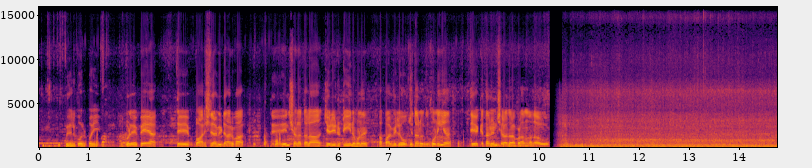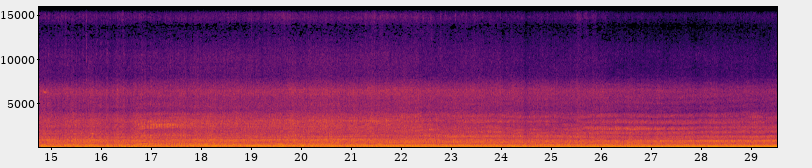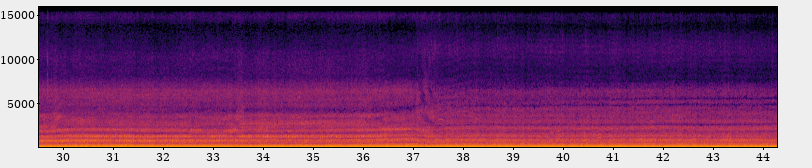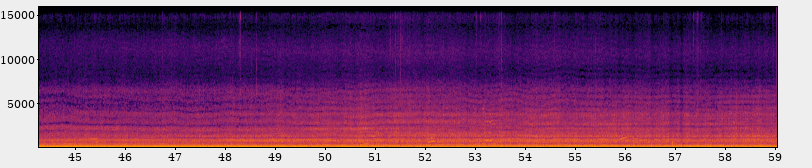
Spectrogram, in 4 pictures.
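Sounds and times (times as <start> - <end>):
combine harvester engine droning: 0.0 - 59.0
deep strong hum: 0.0 - 59.0.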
